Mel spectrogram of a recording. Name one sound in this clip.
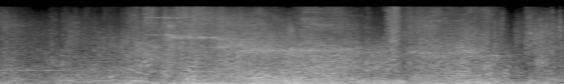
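Video game spells whoosh and crackle during a fight.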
